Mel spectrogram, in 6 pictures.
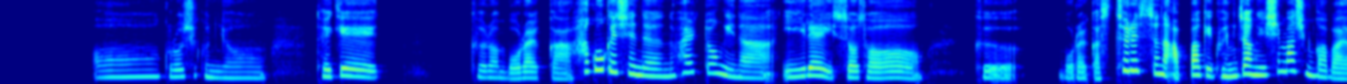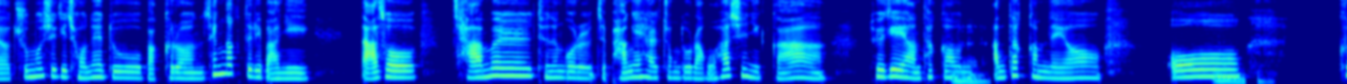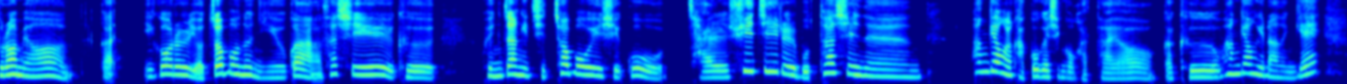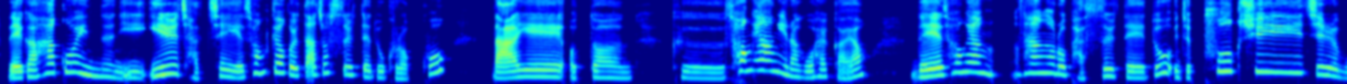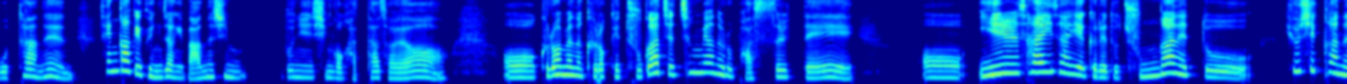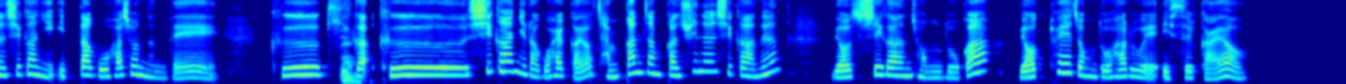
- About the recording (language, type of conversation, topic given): Korean, advice, 일상에서 더 자주 쉴 시간을 어떻게 만들 수 있을까요?
- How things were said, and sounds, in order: other background noise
